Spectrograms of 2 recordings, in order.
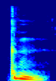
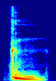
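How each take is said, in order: Both takes have the same delivery.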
